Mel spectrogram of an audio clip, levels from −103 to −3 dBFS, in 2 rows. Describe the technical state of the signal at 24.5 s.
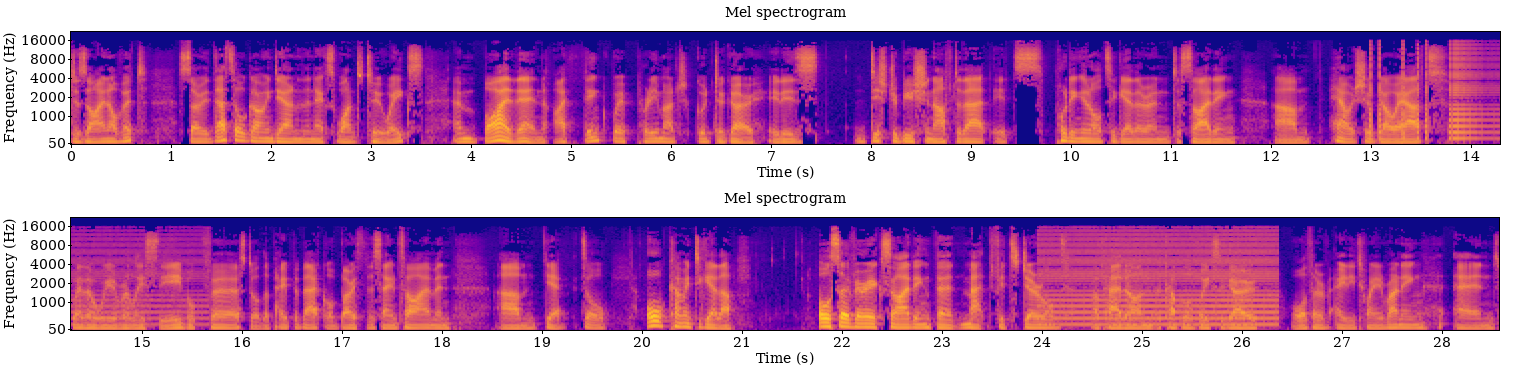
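At 24.5 s the speech is overlaid by GSM phone buzz, which runs from about 23.94 s to 26.36 s. A 2G handset close by is transmitting in bursts about 217 times a second. The audio circuitry rectifies those radio pulses and passes them on as sound. The result is a hard, raspy buzz at 216.7 Hz, rich in harmonics and unrelated to the speech. It holds steady, as on a call, at about 6 dB below the signal.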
